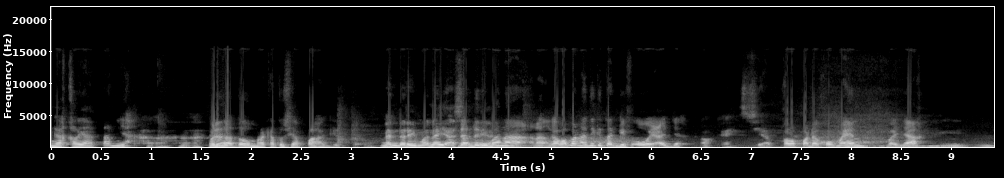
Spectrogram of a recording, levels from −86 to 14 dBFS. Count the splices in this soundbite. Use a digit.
1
